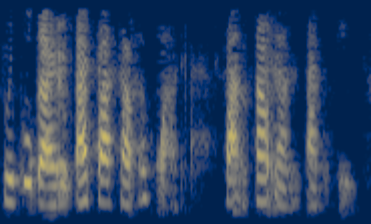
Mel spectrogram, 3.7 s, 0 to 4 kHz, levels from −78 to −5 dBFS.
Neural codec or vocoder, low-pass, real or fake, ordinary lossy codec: codec, 16 kHz, 0.5 kbps, FreqCodec, larger model; 3.6 kHz; fake; MP3, 16 kbps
